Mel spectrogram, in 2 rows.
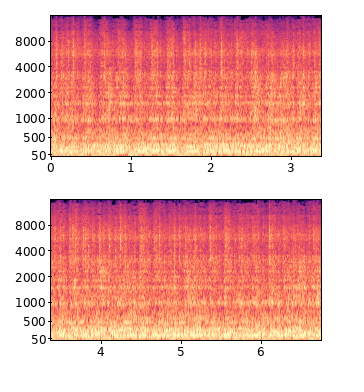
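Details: Turbo GMC truck, first start on a new Turbonetics 78/75 BB turbo, idling only with the intercooler cold side unhooked: steady, even low rumble with no whistle, rattle or knock; sounds normal and quiet, no oil leaks.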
